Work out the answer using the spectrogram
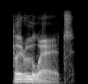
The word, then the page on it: pirouette: British English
